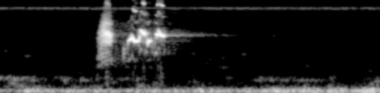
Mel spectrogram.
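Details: Sooty-headed bulbul lure call used by bird trappers to attract the species: one brisk phrase of four or five bright, chirpy notes lasting about a third of a second, over faint low hum.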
